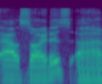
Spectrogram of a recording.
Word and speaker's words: OUTPSYDERS: Um, but it's called Outsiders, but it's spelt OUTPSYDERS. Just so in case anyone's looking for it, spelling it the other way.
